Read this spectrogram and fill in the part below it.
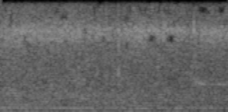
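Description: Dense, continuous buzzing of many honeybees at a hive being split into new colonies, a steady droning hum close by with no pauses.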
